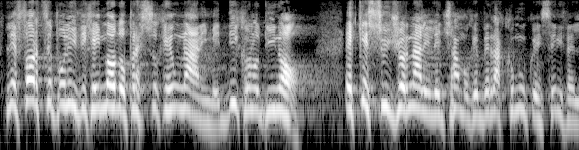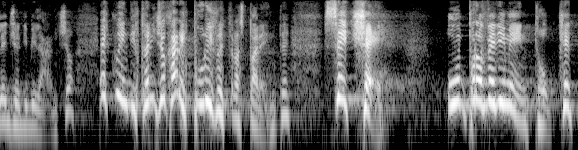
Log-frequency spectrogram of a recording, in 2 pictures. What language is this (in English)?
Italian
